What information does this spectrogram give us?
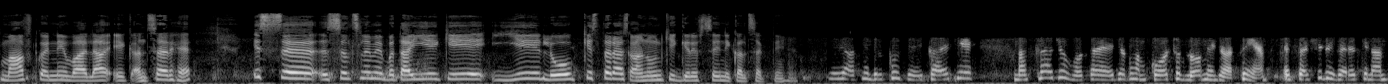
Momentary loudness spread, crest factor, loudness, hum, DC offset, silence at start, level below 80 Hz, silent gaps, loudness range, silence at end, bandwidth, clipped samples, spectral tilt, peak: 10 LU; 18 dB; -21 LUFS; none; under 0.1%; 0 s; -54 dBFS; none; 7 LU; 0 s; 11.5 kHz; under 0.1%; -3.5 dB/octave; -4 dBFS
